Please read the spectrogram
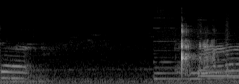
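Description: Gentle background music with held melodic notes that fade out; near the end, a single sharp clack as a small bowl of paint is set down on a tiled floor.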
